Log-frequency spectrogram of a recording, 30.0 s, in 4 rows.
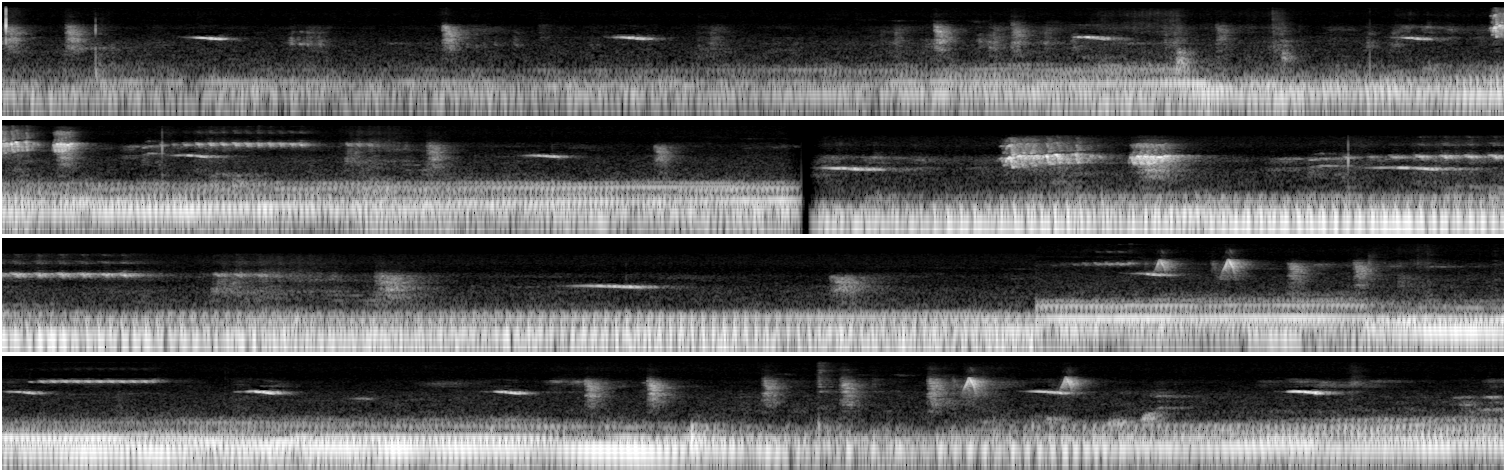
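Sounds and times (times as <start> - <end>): bird chirping: 0.0 - 17.1, 17.7 - 18.5, 20.1 - 30.0
buzzy rattling bird trill: 7.0 - 9.8
low background rumble: 11.4 - 28.5.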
